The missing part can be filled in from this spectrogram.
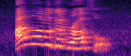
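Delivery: loud, high, suddenly blurted-out yell. Talking to herself about making version A, yelling. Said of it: "I didn't mean to yell that either".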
